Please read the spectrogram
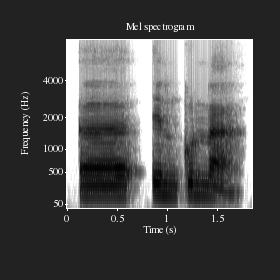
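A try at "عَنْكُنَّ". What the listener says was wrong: Ankunna, Pak. Tidak ada in, Pak. Ankunna. Jadi memang kalau sudah di sini, betul Pak tadi, ini kan mati. Jadi kalau untuk apakah dia menjadi ini kan mati, nunnya juga mati, jadi harus dihidupkan satu. dikasih tasdid karena dia dari mati anni.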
